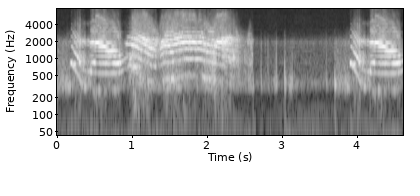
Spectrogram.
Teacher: First, listen to this segment with the idea that the dolphin is mimicking the girl's hello. He is drawing it out and using several vowels, which may be present in short form in the girl's presentation.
